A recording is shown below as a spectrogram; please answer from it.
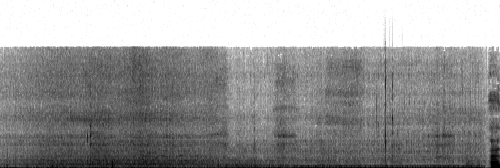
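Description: Motorcycle engine running steadily while riding along, with wind and road noise on the microphone.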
